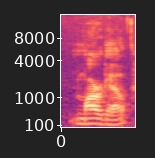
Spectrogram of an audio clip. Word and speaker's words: Margot: there's a new kid Margo it's a French ish name so the T at the end is silent it's not Margot it's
